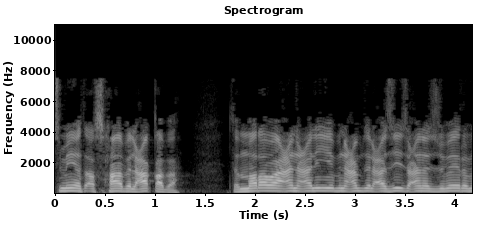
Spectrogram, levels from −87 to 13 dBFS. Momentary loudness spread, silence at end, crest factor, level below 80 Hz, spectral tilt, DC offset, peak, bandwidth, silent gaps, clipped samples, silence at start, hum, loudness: 5 LU; 0 s; 16 dB; -56 dBFS; -7 dB/octave; under 0.1%; -4 dBFS; 7.8 kHz; none; under 0.1%; 0 s; none; -20 LUFS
